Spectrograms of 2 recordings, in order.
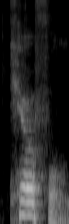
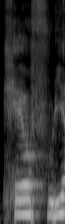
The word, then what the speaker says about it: careful: central, actual, social 다하게 액센트가 없기 때문에 슈어가 되고 syllable, possible, careful 이것도 careful이 아닙니다. careful 그러면 이거 정확한 발음이 안 돼요. careful. 왜냐하면 이게 슈어하기 때문에 U를 우로 발음하면 안 되고 어로 발음돼.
